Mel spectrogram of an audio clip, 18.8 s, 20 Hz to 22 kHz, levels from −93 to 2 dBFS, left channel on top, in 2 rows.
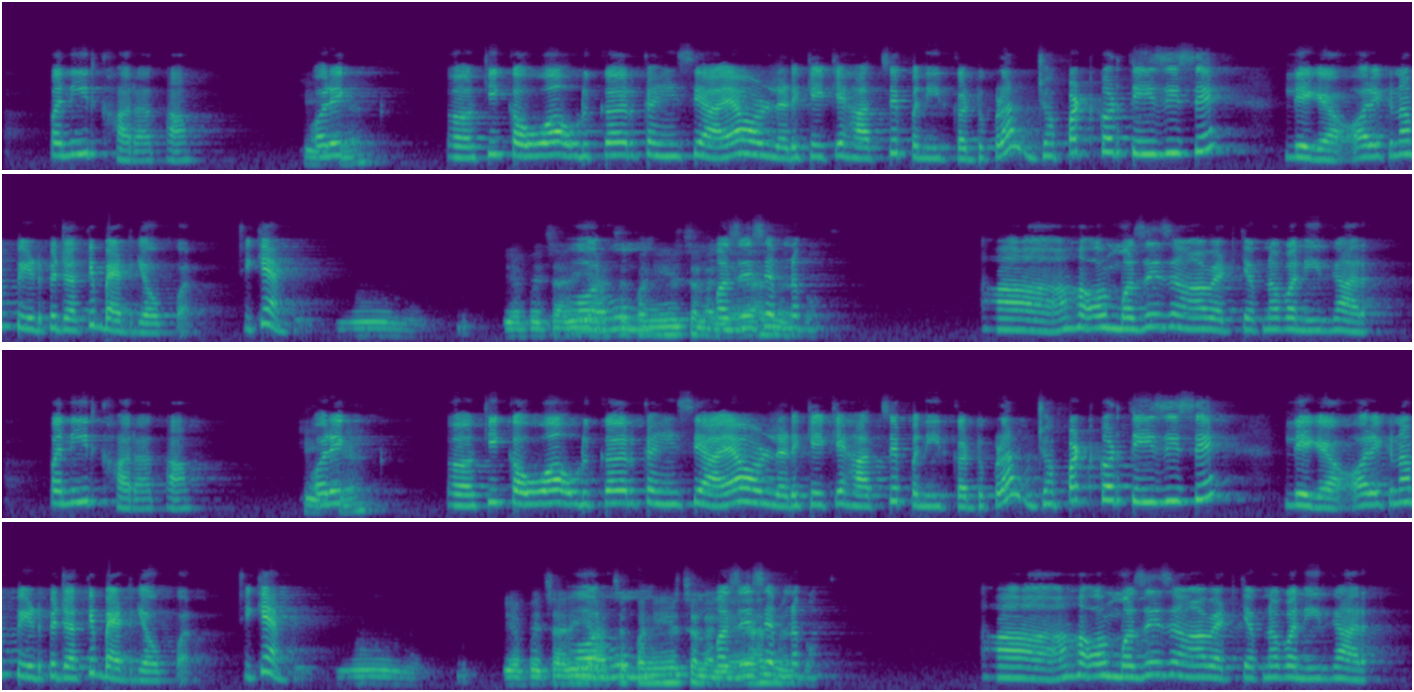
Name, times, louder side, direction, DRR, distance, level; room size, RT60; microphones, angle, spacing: voice 1, 0.3-1.3 2.0-2.3 3.0-8.1 8.6-10.6 11.1-11.3 13.1-13.7 14.1-14.7 15.9-18.5, right 1 dB, 5° right, 8 dB, 0.5 m, -28 dB
voice 2, 2.0-2.4 11.6-12.2 12.7-14.7, right 2 dB, 80° right, 7 dB, 0.9 m, -33 dB
23.5 x 9.4 x 3.5 m, 0.67 s
head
